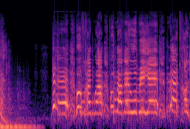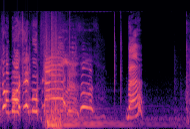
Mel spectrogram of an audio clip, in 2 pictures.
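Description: A cartoon man shouts and rants with animation.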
